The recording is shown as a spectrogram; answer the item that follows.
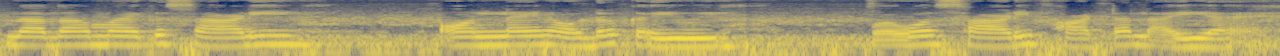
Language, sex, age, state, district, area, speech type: Sindhi, female, 30-45, Rajasthan, Ajmer, urban, spontaneous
